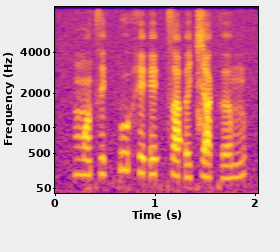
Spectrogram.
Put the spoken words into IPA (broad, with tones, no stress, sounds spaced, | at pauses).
m ɔ̃˨˩ t͡s e˦ k̚ p u˦ h e˦ ʔ e˦ ʔ t͡s a˨ ʔ ə˧ t͡ɕ a˨˩ k ə˨˦ m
